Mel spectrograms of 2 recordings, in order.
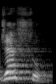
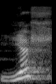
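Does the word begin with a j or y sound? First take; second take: j sound; y sound. First: The word begins with a j sound. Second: The word begins with a y sound. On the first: The speaker calls it right. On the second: The speaker calls it wrong. "जस को यश नहीं है"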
